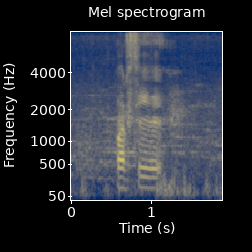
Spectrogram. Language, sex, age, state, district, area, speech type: Santali, male, 30-45, West Bengal, Paschim Bardhaman, rural, spontaneous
